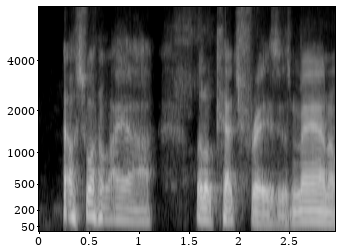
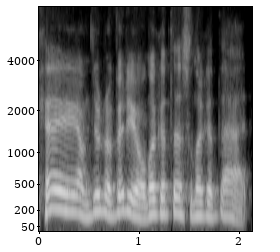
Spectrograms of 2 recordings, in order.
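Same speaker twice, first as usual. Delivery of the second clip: higher, bright mock vlogger intro; 6 semitones higher than usual. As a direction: lightly imitate a cheesy video host. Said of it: "you're sitting there doing a video and you're like".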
